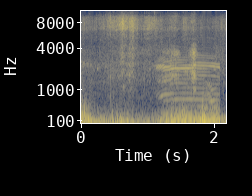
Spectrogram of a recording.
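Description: A sheep bleating once, a single call starting about a second in and lasting just under a second, over a low rumble.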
